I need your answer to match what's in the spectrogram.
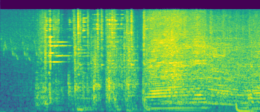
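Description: A few clanks and rattles, then a moped's small two-stroke engine sputters to life and revs loudly, its buzzing pitch climbing as it pulls away, a young man riding it with a girl on the back.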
